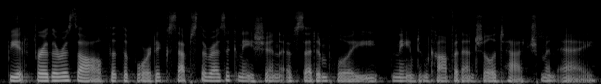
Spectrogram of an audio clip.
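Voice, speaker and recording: A woman chairing a public board meeting, briskly calling motions and reading resolutions aloud in a large meeting room. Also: low voice, level tone, gravelly, a little mellow. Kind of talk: formal meeting procedure.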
